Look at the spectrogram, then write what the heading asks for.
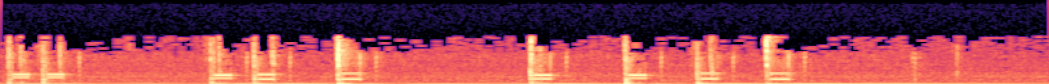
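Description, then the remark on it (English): A phone number for Walt Disney Home Entertainment Consumer Relations is keyed in: about nine short, bright touch-tone beeps, each a clipped dual-pitched chirp, tapped in quick irregular clusters over a steady low background hum, with no talking. “That's right, let me call this up here.”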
